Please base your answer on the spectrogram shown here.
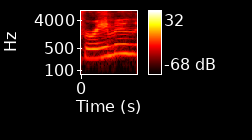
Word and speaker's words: foramen: Foramen is singular, and then foramina would be plural.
